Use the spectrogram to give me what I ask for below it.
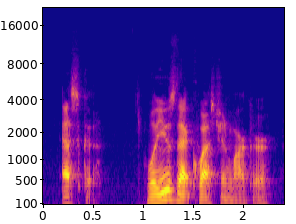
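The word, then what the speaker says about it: est-ce que: quoi now French has an overt question marker pronounced Eska it's spelling preserves historical facts about how it came to be but now it's a lot easier to just analyze it as being a single word that marks questions that's pronounced ESCA we'll use that question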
